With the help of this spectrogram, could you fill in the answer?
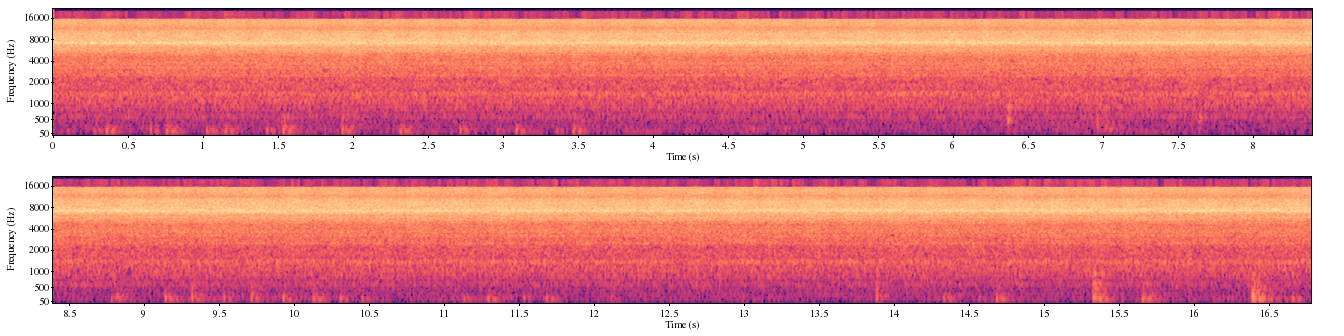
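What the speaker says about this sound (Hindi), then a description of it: "कुकर से जो भाप हो रहा है ना" A pressure cooker on a food shop stove hisses steam in a continuous loud rush, with faint low clatter and background noise beneath it.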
